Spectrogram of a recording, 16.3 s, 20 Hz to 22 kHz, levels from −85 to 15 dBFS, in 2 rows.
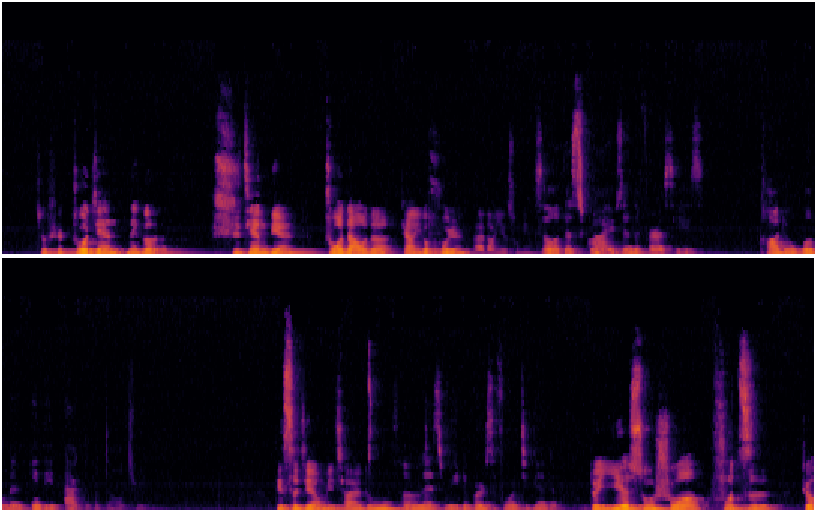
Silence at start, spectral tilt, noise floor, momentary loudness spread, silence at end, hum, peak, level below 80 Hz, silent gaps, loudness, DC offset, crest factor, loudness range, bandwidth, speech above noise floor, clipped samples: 0.4 s; -5.5 dB/octave; -67 dBFS; 19 LU; 0 s; none; -4 dBFS; -68 dBFS; none; -23 LUFS; under 0.1%; 20 dB; 9 LU; 15.5 kHz; 44 dB; under 0.1%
